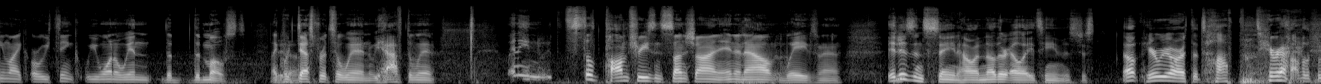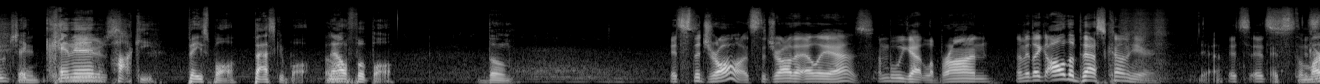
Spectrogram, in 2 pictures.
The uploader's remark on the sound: Live from another Greenfields bench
